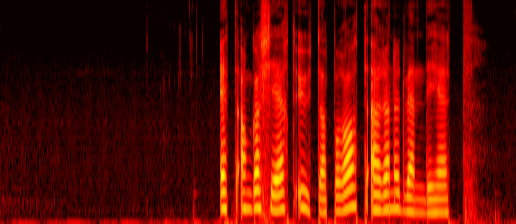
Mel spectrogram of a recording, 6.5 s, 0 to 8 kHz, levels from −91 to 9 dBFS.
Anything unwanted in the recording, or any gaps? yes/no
no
